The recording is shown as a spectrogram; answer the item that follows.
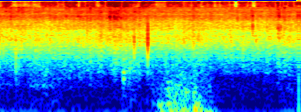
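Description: Sweet corn frying in bacon grease on a Blackstone griddle gives a steady, close sizzle and crackle, with a brief burst of louder low sputtering partway through.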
